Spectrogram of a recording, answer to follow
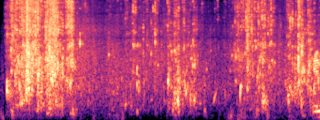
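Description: Choppy, wind-driven lake waves lapping and splashing at the shoreline, an irregular run of small splashes, loudest in the first second.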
